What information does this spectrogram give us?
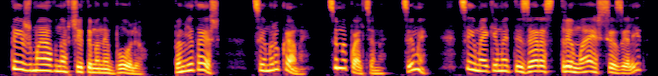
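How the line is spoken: Plain. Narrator (Ukrainian): Рінс відповів

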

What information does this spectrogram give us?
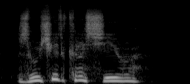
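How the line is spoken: Young woman's sad smirk. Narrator (Russian): грустно усмехнулась девушка

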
